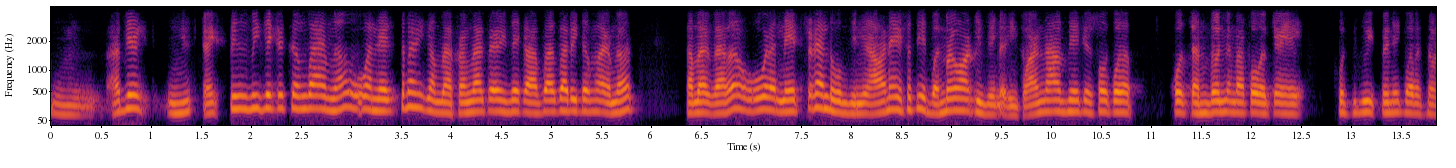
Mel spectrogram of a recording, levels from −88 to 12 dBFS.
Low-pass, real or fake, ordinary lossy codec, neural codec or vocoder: 3.6 kHz; fake; Opus, 32 kbps; codec, 16 kHz, 0.5 kbps, FreqCodec, larger model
